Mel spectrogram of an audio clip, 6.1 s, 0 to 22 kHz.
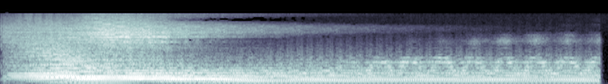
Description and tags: Wobble Slicer F3
Wobble Slicer Pad
Pad, Shiver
